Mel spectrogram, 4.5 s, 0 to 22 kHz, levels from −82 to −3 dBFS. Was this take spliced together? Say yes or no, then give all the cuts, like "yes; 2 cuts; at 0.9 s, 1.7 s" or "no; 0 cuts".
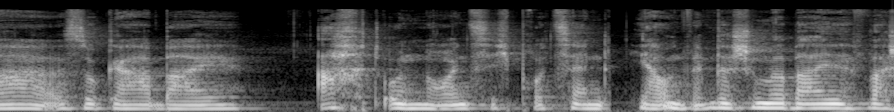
yes; 1 cut; at 3.1 s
